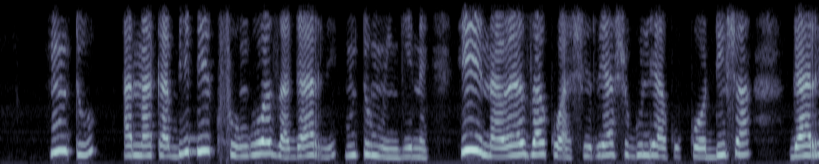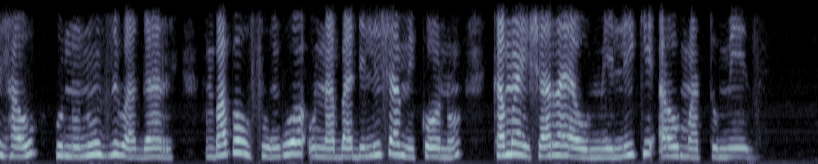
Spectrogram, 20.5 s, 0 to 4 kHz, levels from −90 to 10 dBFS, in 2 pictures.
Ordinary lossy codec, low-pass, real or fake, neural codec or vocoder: Opus, 64 kbps; 3.6 kHz; fake; vocoder, 24 kHz, 100 mel bands, Vocos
